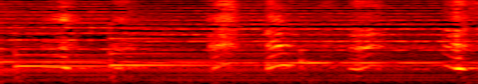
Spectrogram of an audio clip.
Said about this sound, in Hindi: और अचानक वो सिसकियां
